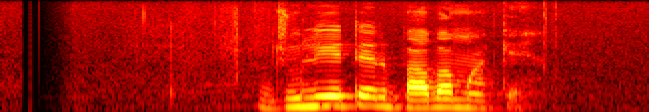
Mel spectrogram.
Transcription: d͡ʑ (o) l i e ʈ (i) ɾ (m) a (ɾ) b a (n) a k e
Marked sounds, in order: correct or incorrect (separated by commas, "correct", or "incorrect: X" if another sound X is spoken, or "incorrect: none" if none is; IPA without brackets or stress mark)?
incorrect: u, incorrect: e, incorrect: b, incorrect: none, incorrect: m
